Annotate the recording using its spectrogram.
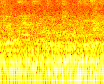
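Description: Low rumble of a subway train running beneath the street, growing stronger about a second in, under the chatter of a sidewalk crowd.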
